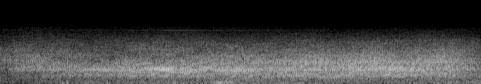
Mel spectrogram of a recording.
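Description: De Havilland Canada DHC-6-300 Twin Otter's two PT6A turboprop engines and propellers at takeoff power during the takeoff roll: a loud, steady propeller-and-turbine roar that rises quickly at the start and drops away near the end.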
